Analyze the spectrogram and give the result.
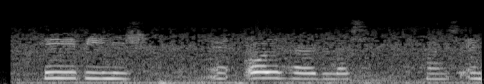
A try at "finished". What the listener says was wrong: Hard consonant P is evident when he pronounced the word finish.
